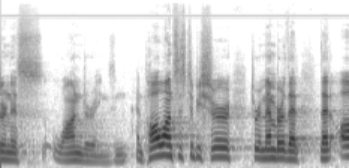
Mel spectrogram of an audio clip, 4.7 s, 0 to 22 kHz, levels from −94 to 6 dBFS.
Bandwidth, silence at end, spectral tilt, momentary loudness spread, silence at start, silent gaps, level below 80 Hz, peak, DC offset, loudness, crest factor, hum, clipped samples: 16.5 kHz; 0 s; -5.5 dB/octave; 20 LU; 0 s; none; -78 dBFS; -4 dBFS; under 0.1%; -24 LUFS; 20 dB; none; under 0.1%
